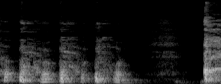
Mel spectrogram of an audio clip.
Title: Christmas morning bronchitis cough.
